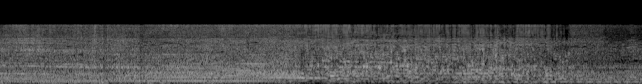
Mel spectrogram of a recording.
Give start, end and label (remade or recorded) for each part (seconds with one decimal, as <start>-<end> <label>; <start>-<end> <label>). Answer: 0.0-3.0 recorded; 3.0-5.7 remade; 5.7-6.4 recorded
